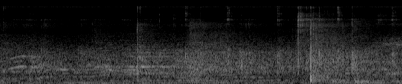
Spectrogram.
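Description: Table tennis ball clicking off paddles and the table during a rally, several sharp clicks with the loudest about three seconds in, ringing in a large hall over a murmur of voices.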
